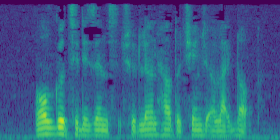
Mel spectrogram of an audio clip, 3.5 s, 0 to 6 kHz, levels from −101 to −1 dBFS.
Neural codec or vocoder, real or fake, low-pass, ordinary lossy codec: codec, 24 kHz, 0.9 kbps, WavTokenizer, medium speech release version 1; fake; 5.4 kHz; MP3, 24 kbps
